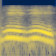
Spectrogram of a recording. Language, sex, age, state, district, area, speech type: Hindi, male, 30-45, Uttar Pradesh, Azamgarh, rural, conversation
